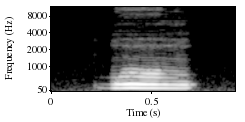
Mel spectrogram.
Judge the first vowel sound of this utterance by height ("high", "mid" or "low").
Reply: mid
